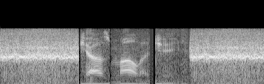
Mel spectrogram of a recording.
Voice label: "cosmology", American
